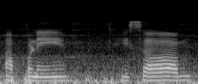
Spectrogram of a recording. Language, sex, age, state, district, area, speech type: Punjabi, female, 30-45, Punjab, Muktsar, urban, spontaneous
